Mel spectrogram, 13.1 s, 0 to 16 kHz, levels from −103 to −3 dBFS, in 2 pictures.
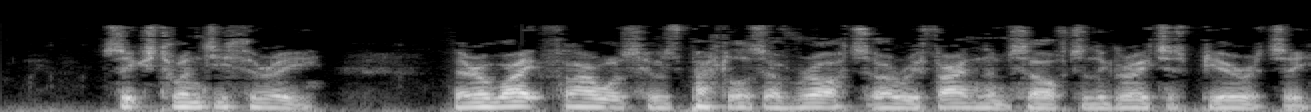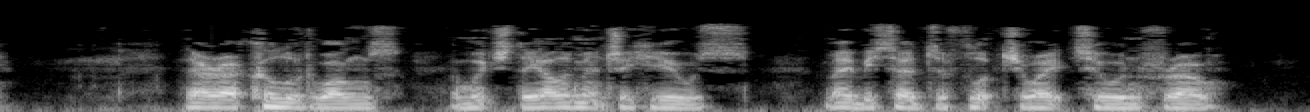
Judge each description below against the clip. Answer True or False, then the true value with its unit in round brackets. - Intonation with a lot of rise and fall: False (2.9 semitones)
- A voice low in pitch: True (100 Hz)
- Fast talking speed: False (150 wpm)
